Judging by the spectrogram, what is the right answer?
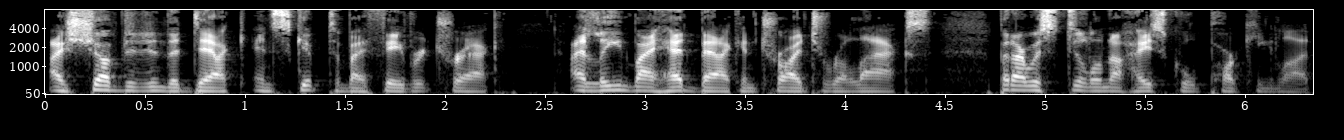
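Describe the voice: Pitch variation is ordinary in this plain reading aloud.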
